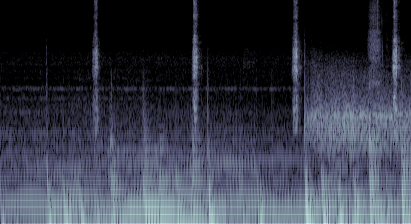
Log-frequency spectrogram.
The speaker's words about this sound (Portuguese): Estás a ouvir o tic-tac?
